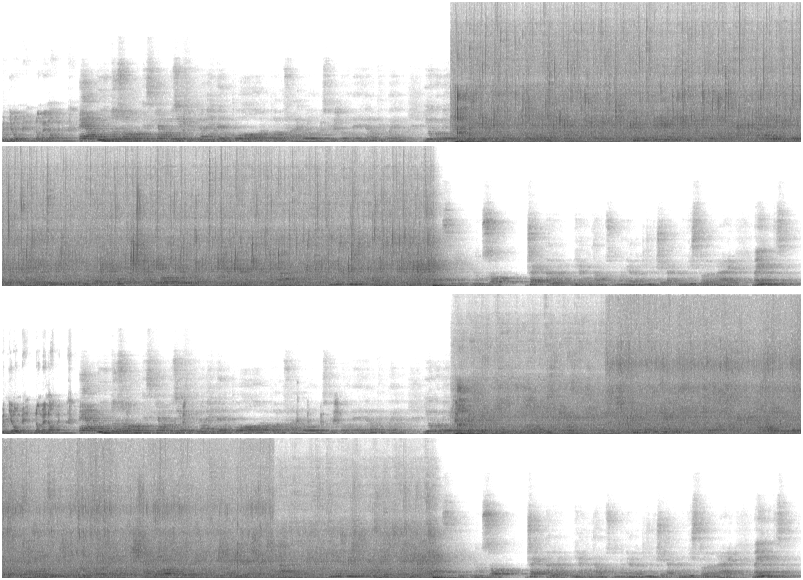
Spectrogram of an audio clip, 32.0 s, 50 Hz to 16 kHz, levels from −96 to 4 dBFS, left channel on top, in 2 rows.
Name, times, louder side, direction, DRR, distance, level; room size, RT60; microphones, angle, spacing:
voice 1, 0.0-1.5 3.6-3.8 6.1-6.8 9.0-9.7 14.2-14.9, right 3 dB, 85° right, 7 dB, 1.0 m, -39 dB
voice 2, 1.5-22.0 22.5-26.0 26.4-31.7, equal, ahead, -11 dB, 2.7 m, -37 dB
Boiling, 9.0-24.6, left 1 dB, 75° left, 2.4 m, -32 dB
sound 1, 12.1-21.4, right 7 dB, 40° right, 0.5 m, -42 dB
18.5 x 11.0 x 3.1 m, 2.2 s
head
